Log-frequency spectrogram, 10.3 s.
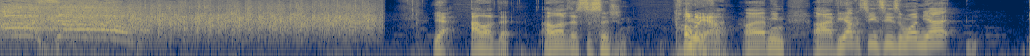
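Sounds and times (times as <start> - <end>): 
applause: 0.0 - 3.9
speech: 4.3 - 10.3.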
